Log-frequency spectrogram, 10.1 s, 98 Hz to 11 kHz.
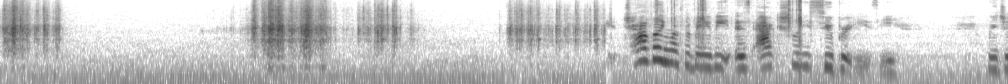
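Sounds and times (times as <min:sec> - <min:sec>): plastic cup and ice rattling: 0:00.0 - 0:00.6, 0:02.3 - 0:04.2, 0:05.0 - 0:07.1.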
